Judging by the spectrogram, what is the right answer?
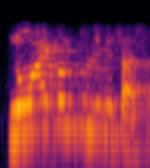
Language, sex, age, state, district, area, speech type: Odia, female, 45-60, Odisha, Sambalpur, rural, conversation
